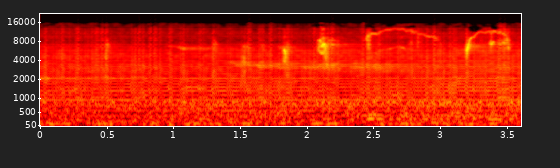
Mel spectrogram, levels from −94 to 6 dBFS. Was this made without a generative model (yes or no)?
no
